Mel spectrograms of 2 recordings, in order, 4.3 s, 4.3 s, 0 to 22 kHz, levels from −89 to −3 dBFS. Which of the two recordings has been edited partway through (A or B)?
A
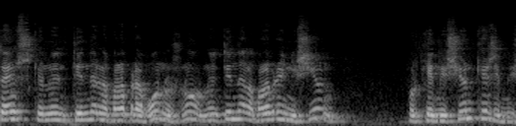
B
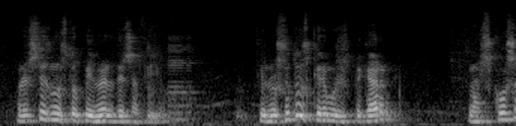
B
